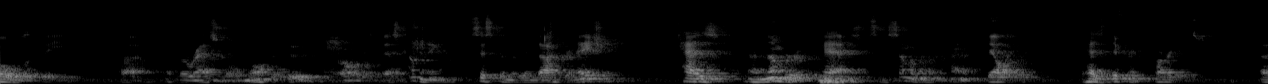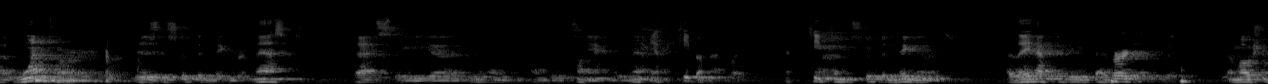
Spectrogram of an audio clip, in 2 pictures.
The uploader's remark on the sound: the keynote address at the Self-Determination and Power Conference in Glasgow, Scotland.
